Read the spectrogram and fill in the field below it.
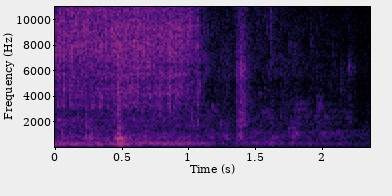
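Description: Water runs steadily into a washing machine's detergent drawer, a continuous close splashing hiss that eases off toward the end, with no voices.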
